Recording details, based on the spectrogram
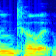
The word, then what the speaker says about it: inchoate: It does, but in an inchoate way. – Yeah, well, I like the use of the word inchoate, but Inchoate? – I believe they're both acceptable pronunciations.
